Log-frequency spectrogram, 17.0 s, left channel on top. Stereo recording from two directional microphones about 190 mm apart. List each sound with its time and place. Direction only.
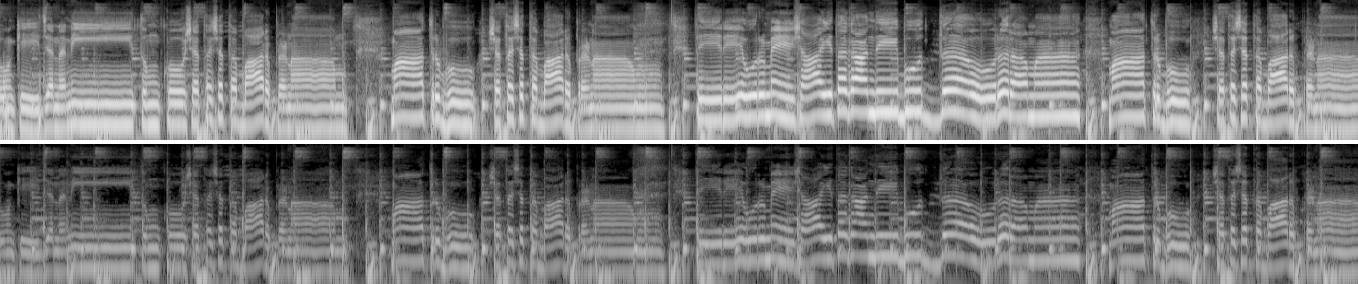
0.1 s music: 45° left (ahead or behind)
4.9 s music: 50° left (ahead or behind)
13.9 s speech: 45° left (ahead or behind)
